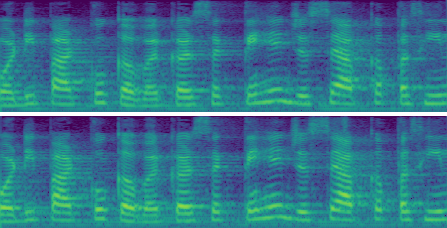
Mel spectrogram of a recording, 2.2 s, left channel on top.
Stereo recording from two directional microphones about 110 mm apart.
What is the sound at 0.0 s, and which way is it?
A woman's voice, 15° right (ahead or behind).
